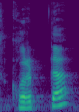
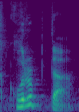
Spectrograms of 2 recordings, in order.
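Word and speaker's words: kḷpta: In North India, they'll pronounce this letter as Lri. So you'll hear this word KL.PTA pronounced as Klipta. If you're in South India, or if you speak Gujarati, Marathi, Odia, they'll pronounce this as Lru. So this word be pronounced as Klupta.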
